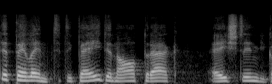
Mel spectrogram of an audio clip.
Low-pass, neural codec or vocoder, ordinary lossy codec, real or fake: 10.8 kHz; codec, 16 kHz in and 24 kHz out, 0.6 kbps, FocalCodec, streaming, 4096 codes; MP3, 64 kbps; fake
